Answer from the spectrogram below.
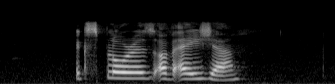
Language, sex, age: English, female, 20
